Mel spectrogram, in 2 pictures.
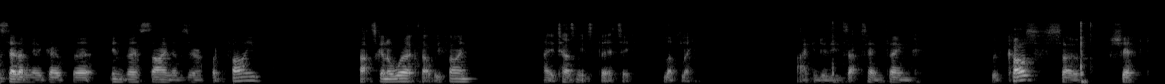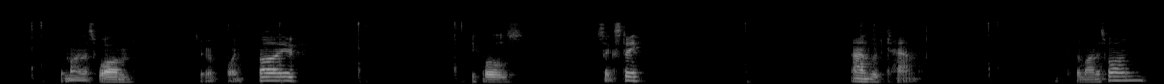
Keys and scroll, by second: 1.3 0, 1.9 ., 2.6 5, 4.0 =, 13.3-16.1 typing.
